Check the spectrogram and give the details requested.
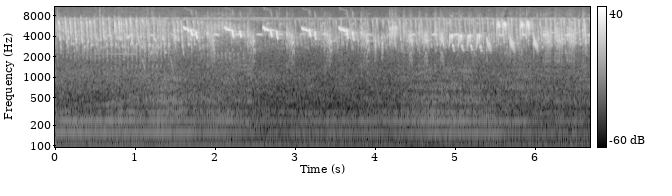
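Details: Black-browed reed warbler singing in a vast reedbed at Watarase retarding basin, Japan, in June, probably breeding; a run of high, repeated chirping notes in a steady series over a constant low hum and faint background insects.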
